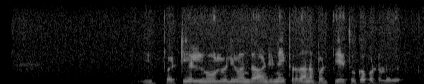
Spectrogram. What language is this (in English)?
Tamil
